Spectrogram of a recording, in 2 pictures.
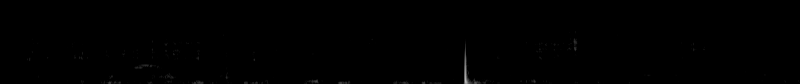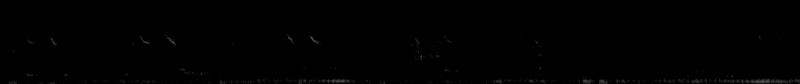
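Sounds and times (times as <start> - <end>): faint bird chirps: 3.4 - 13.6.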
